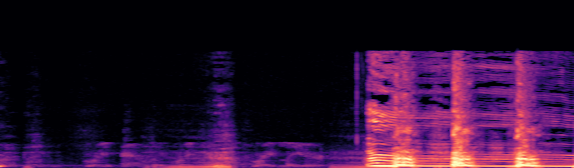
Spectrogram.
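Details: A hound being encouraged to howl with his owner gives deep, loud barks about every two-thirds of a second over a steady, drawn-out howling tone, mostly barking with occasional howls.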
